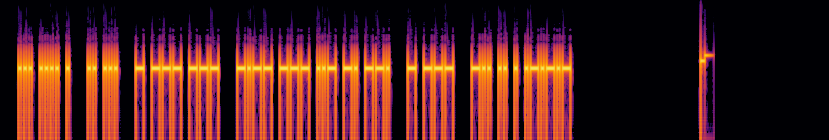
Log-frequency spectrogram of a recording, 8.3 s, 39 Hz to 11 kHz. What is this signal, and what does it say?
Morse code, heard as a keyed tone, about 44 wpm, 700 Hz. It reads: SHE IS TOO YOUNG TO DIE.
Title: Sentences from Top 1300 Words 45wpm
